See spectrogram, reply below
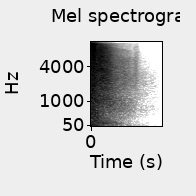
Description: ppsh fire

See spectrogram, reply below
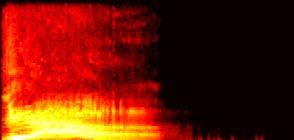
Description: pain; mr-satan

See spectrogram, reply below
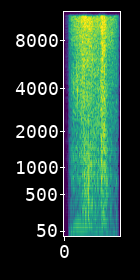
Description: slide

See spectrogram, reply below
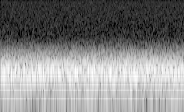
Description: wnd snow, wind

